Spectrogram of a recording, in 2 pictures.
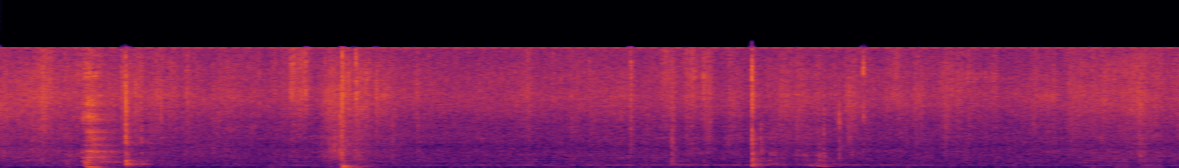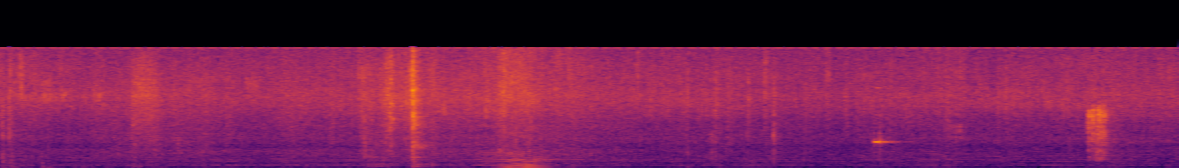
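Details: Honey bees sheltered in a garage in December, agitated after a camera fell on their hives, produce a continuous droning hum broken by sharp taps and clinks.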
